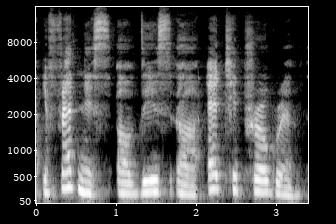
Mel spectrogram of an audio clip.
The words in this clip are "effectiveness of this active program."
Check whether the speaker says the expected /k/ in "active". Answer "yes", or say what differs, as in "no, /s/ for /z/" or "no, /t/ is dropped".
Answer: no, /k/ is dropped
